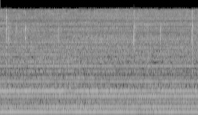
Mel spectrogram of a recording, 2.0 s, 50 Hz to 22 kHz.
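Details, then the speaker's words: Customer-returned Grundfos SQ 3" submersible pump (SQ190/SQ200) in a test tank at 6.5 gpm, then 100 PSI (4.5 gpm); it deadheads at 120 PSI. Steady, even motor hum with no grinding or surging; normal running under load. "we're at 6 1 12 gallons per minute we're at 100 we're at 4 and 1/2 gallons per per"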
